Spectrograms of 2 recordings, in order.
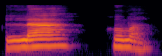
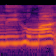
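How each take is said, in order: First: The first vowel is an 'ah' sound. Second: The first vowel is an 'ee' sound. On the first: The speaker calls it right. "It will be lahuma" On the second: The speaker calls it wrong. "it is wrong"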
